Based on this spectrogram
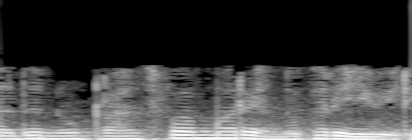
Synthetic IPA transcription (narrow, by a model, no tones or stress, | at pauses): ɐd̪ɐnːuʈɾaːnspʰɐɾmɐɾend̪ukɐɾeʋiɾi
